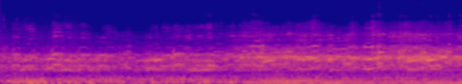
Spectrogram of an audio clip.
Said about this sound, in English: the white spots are snow geese and the brown spots are Canada geese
